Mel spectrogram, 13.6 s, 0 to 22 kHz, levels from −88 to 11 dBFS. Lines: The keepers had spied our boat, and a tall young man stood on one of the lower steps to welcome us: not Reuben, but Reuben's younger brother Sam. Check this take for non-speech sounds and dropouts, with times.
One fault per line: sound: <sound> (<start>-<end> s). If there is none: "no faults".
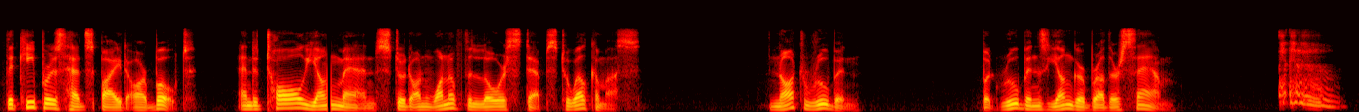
sound: dropout (3.3-3.3 s)
sound: throat clearing (12.8-13.5 s)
